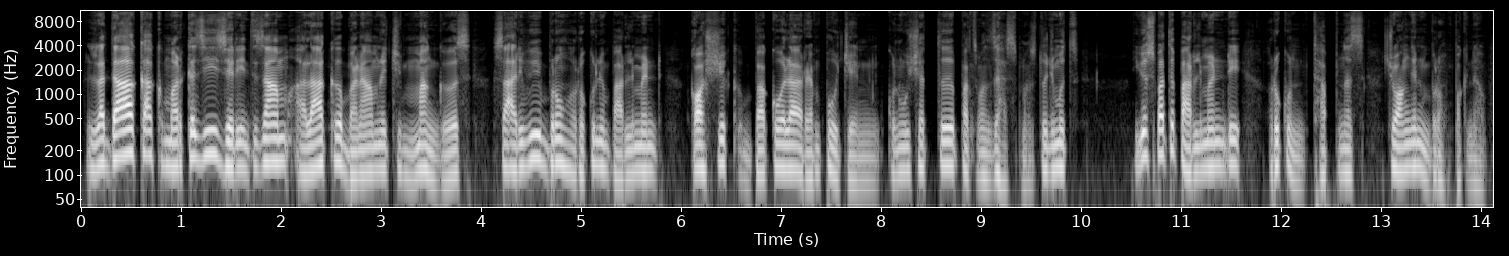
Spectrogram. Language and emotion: Kashmiri, neutral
